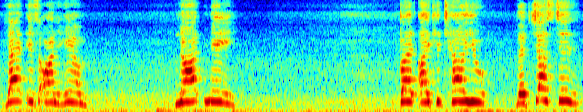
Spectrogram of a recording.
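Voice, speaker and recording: High-pitched, slow-talking mature woman. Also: poor audio. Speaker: private person giving her account in voice clips. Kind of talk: informal spoken personal account. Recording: amateur voice clips with background noise.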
